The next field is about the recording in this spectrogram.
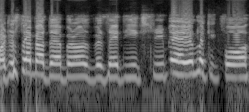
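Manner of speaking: fake Jamaican accent. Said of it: "now you're doing the Jamaican accent".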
